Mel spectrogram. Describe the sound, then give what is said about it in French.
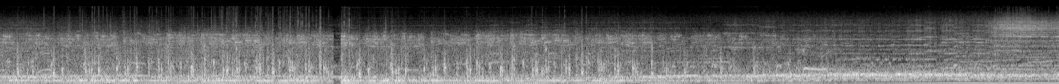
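Hooves clip-clopping as a horse-drawn carriage drives off, rapid loud hoof beats over a continuous rumble of rolling wheels and rattling. “S'assoit dans la calèche et ferme la portière. Et la calèche s'en va.”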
